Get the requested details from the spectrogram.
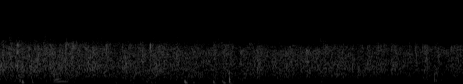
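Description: A steady round of applause from many hands for a woman who has just shared her story, a dense even crackle of clapping that holds at a fairly constant level for several seconds with no voices over it.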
